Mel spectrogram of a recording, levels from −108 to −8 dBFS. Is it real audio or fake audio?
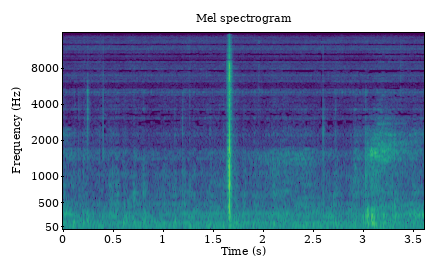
fake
